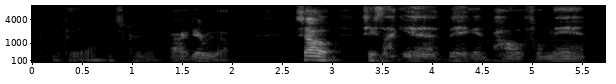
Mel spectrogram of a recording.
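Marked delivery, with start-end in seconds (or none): 3.7-5.5 mock whisper, lower and quieter. Imitating a woman speaking about powerful men: imitating someone whispering. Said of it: "she's whispering with it".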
